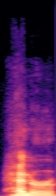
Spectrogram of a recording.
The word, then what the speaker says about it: Rener: can't even call him Henner with an R pronounced with an H you couldn't even do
